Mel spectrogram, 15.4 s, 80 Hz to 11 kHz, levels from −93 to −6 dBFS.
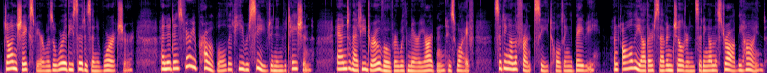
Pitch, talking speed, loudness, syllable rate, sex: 230 Hz, 185 wpm, -17 LUFS, 5.6 syllables/s, female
